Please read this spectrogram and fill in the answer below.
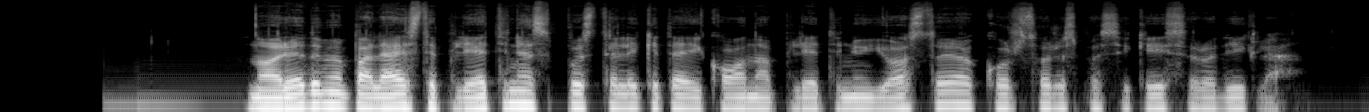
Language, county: Lithuanian, Telšiai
